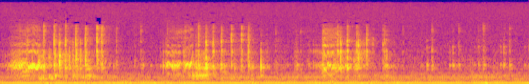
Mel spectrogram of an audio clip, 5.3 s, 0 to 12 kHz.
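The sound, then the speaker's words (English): Rapid mechanical ticking from a Baby Ben wind-up alarm clock on a brass stand comes in short bursts separated by brief pauses, moderately loud over a steady low hum. “Jones, went to bed around 11, and he had set the alarm for 7:15.”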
